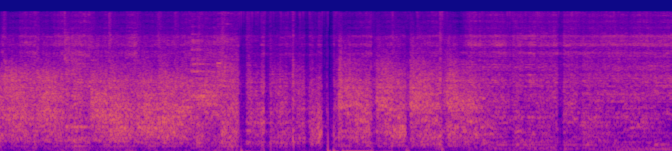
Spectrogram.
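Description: Hammer blows on the sheet-steel drum of a concrete mixer, a few sharp strikes about halfway through, over the steady crackling hiss of arc welding.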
